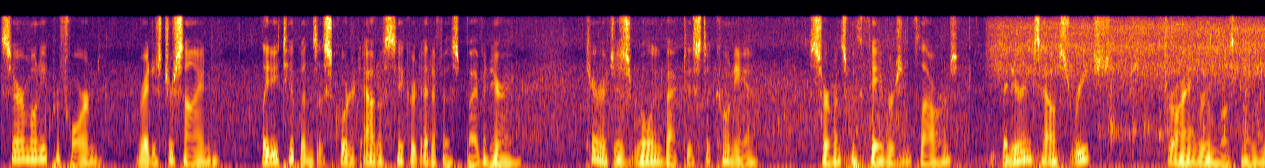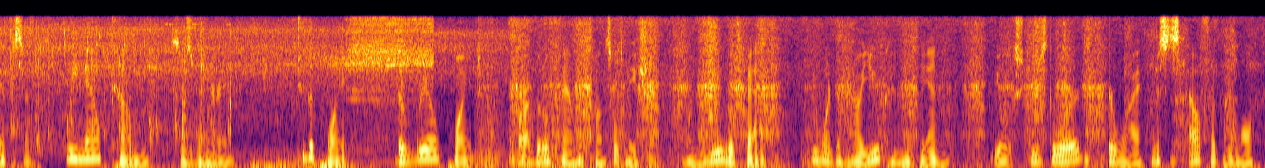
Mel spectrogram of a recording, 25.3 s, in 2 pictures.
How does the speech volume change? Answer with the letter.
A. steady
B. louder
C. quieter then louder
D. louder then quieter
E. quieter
A.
